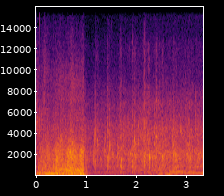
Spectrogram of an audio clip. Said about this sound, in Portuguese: Quem pode dar um aplauso e um glória a Deus?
